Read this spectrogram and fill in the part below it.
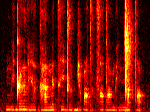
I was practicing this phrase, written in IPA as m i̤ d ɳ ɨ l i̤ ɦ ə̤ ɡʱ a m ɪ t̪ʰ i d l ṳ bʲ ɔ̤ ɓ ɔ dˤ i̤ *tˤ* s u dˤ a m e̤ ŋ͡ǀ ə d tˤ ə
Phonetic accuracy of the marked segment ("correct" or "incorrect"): incorrect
